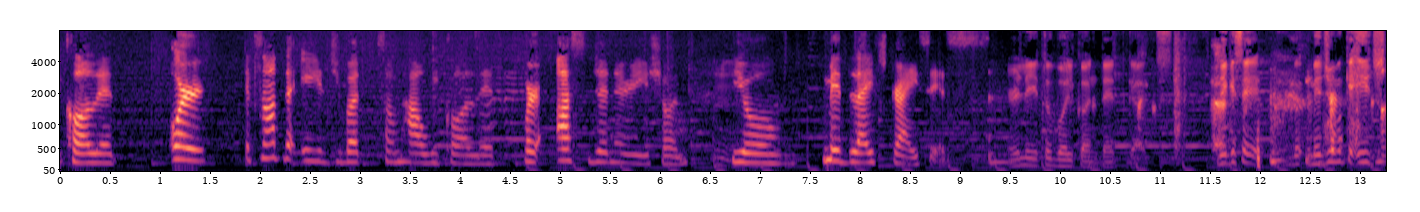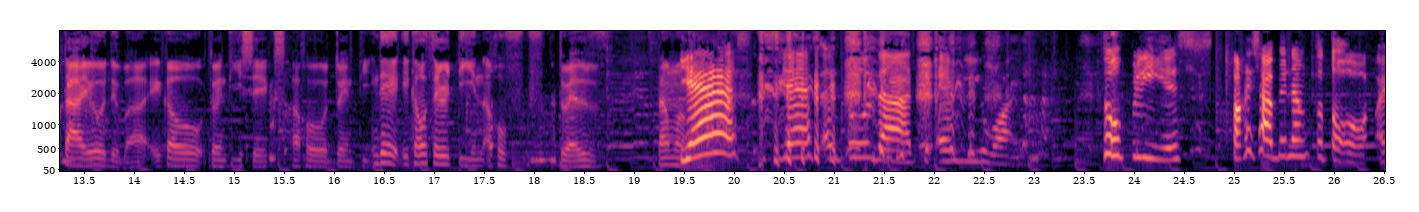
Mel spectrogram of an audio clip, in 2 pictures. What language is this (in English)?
Filipino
